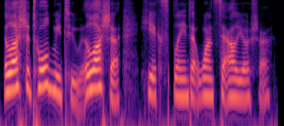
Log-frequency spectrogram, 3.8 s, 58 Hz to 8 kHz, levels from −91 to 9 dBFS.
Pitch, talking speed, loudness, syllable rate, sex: 200 Hz, 175 wpm, -19 LUFS, 5.7 syllables/s, female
